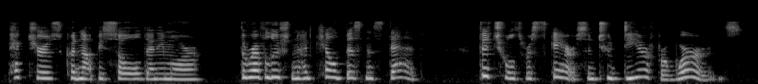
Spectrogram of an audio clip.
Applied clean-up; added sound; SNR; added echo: none; none; none; none.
